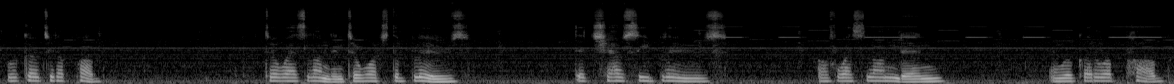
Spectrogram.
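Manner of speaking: excited mock British football fan; British accent. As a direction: spin a pub tale in a British accent. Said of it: "You like my British accent".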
